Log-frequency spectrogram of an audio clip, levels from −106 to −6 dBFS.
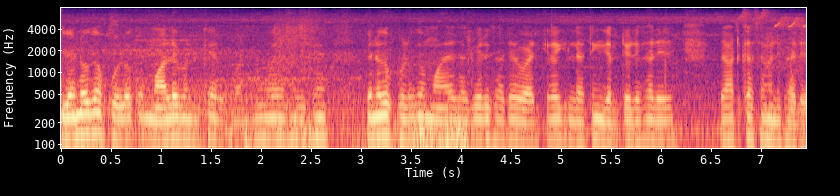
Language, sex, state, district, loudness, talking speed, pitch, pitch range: Hindi, male, Madhya Pradesh, Katni, -19 LUFS, 120 wpm, 115 Hz, 110-120 Hz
